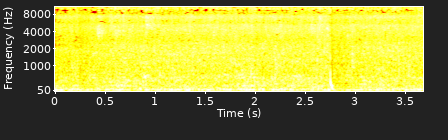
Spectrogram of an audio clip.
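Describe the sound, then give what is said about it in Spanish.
Heavy rain pours down steadily in Madrid in a dense, unbroken hiss, with a brief sharper splash or thud near the end; no one speaks over the continuous downpour. “La lluvia se la echaba de menos por la sequía que tenemos en los campos madrileños, necesaria por tanto, pero también incómoda para muchos que han tenido que tirar de paraguas a primera hora de la mañana, y fastidiosa como siempre a nivel de tráfico.”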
